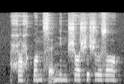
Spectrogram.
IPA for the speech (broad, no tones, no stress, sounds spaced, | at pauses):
ħ ɔ ħ k͡p ɔ n s ɛ̰ nʲ ɛ n ʃ ɔ ʃ i ʃ l u z ɔ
